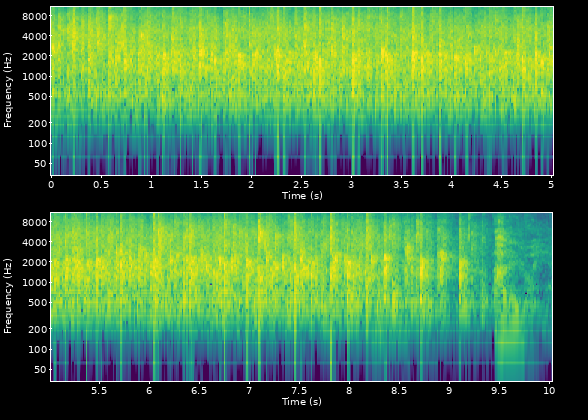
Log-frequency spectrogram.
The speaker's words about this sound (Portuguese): Você pode aplaudir o Senhor.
